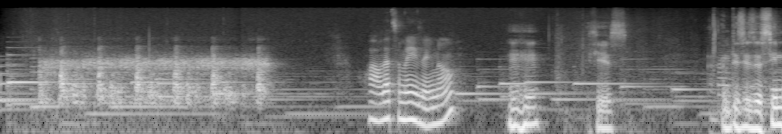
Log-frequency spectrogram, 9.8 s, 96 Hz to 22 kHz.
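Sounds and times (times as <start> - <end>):
heartbeat sound from a hugged teddy bear: 0.1 - 3.6
electronic melody from a hugged teddy bear: 0.1 - 3.8
soft hum: 0.1 - 4.3
speech: 4.7 - 6.8, 7.4 - 7.9, 8.9 - 9.7.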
